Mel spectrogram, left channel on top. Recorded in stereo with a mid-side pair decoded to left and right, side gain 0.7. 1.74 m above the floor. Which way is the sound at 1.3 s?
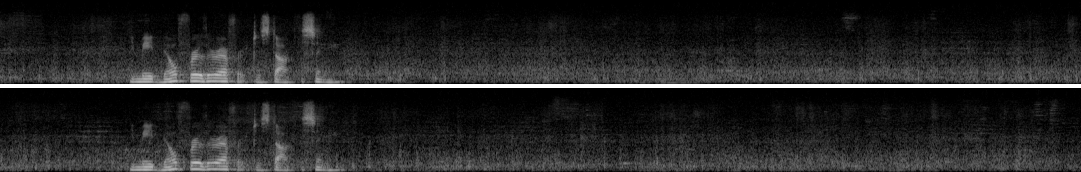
10° left.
